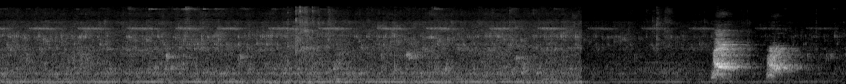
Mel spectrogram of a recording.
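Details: A pack of 50-day-old puppies swarms and playfully attacks a person indoors. Near the end, two short, loud yaps come half a second apart, after several seconds of steady low hum with a faint, evenly repeating high tone.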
